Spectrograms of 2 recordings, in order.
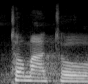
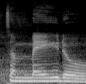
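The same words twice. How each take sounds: First: It is said in a British accent. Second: It is said in an American accent. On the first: "sedangkan kalau yang kanan adalah tomato" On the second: "yang sebelah kiri kalian di sini ada satu tomat ya yang memegang bendera Amerika"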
